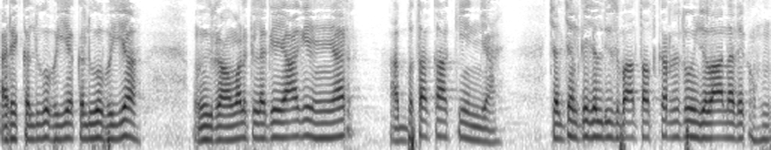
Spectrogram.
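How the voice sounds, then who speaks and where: A woman's put-on character voice, high-pitched and monotone with flat intonation, at a fairly quick pace on a very clean recording with a silent background. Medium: voice reel. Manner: loud, rustic.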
